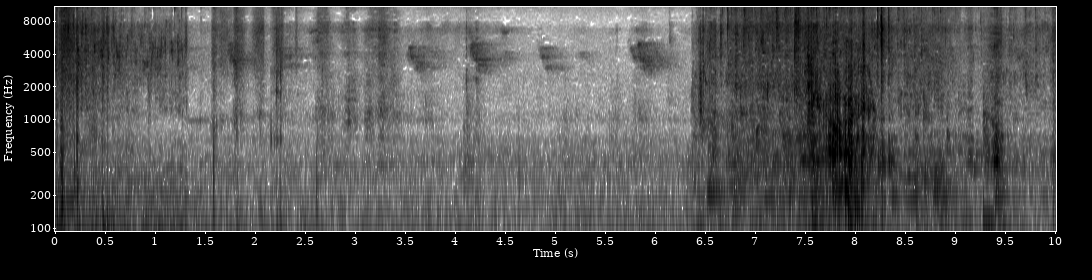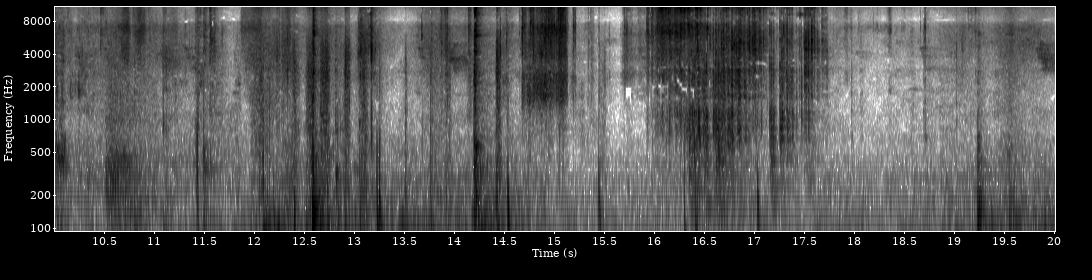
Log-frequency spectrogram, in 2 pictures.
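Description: Water rushing and draining through a homemade toilet-flushing rig of plastic pipes, in uneven surges, the loudest about eight seconds in. A few knocks of the pipes being handled.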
